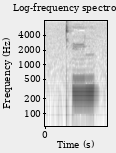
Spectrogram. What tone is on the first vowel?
high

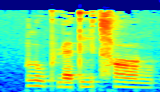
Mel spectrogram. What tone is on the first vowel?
falling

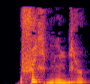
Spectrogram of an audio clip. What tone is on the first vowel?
falling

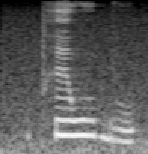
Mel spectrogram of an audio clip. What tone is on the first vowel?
high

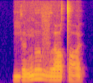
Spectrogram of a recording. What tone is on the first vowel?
low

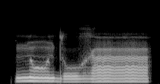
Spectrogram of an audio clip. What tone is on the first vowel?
high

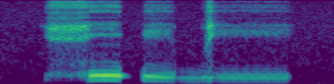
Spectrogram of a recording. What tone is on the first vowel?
high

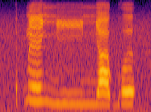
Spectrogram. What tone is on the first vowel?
high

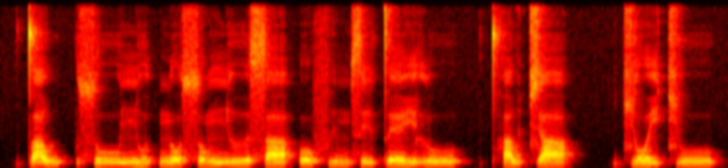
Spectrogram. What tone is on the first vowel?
falling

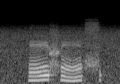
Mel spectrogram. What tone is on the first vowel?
rising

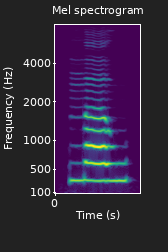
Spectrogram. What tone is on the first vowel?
high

